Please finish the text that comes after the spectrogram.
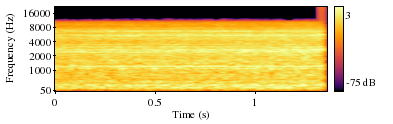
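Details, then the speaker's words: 2006 Scion xB after the squeaky belt fix, idling with the fan on high and the lights on for maximum alternator and belt load: a steady idle with loud fan hiss and no belt squeal. "right now I can assure you it's 100% quieter than it was before at least squeaking wise I'm not heing any squeaks right"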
